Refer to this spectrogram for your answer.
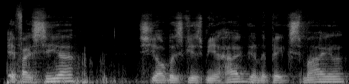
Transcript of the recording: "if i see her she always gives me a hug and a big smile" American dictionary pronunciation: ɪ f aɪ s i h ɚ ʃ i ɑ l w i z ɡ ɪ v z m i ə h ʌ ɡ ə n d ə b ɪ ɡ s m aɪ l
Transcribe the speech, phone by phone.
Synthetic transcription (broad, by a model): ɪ f aɪ s i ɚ ʃ i ɑ l w i z ɡ ɪ v z m i ə h ʌ ɡ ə n ə b ɪ ɡ s m aɪ l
